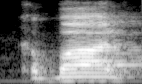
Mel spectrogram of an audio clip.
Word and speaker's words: Kabod: Ka is pronounced by itself. It makes one sound. And bod makes one sound. Kabod. So there's two different sounds. You got ka and bod.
